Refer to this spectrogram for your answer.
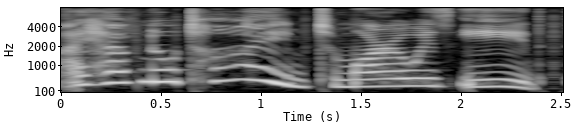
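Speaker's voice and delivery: flustered, too busy; busy daughter. A narrator's reading. Daughter refuses.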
